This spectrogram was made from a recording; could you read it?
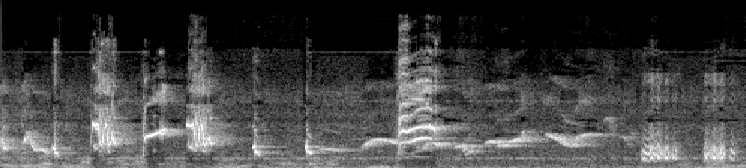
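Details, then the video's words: Kacer, the oriental magpie-robin, singing on a recording made to coax silent birds: short sharp chips, whistled upslurs and a flowing warbled phrase, ending with two buzzy bursts. "Masteran burung Kacer/Klacer gacor dor nembak durasi panjang"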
